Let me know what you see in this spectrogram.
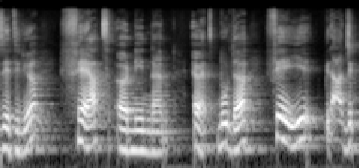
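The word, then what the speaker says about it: Pferd: Peki P ve F harflerini yan yana gördüğümde arkadaşlar bu sert bir pf pf şeklinde telaffuz ediliyor. Fiat örneğinden evet burada F'yi birazcık daha çok az bir sertlikte telaffuz etmiş oluyoruz.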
